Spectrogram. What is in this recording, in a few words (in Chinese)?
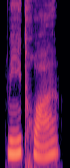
"谜团", Chinese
